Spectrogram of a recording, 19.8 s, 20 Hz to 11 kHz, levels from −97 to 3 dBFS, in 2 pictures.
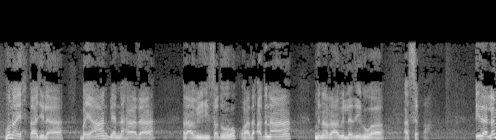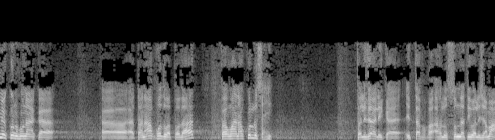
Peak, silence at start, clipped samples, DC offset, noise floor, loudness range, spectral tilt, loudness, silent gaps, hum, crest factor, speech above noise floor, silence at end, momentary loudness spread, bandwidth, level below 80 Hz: -4 dBFS; 0 s; under 0.1%; under 0.1%; -46 dBFS; 3 LU; -5 dB/octave; -18 LUFS; none; none; 14 dB; 28 dB; 0 s; 9 LU; 8 kHz; -62 dBFS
